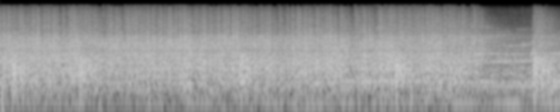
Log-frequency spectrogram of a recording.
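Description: Firecrackers crackle rapidly and loudly outdoors.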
